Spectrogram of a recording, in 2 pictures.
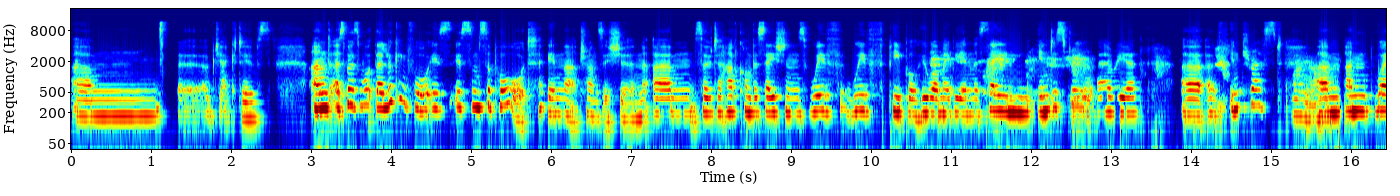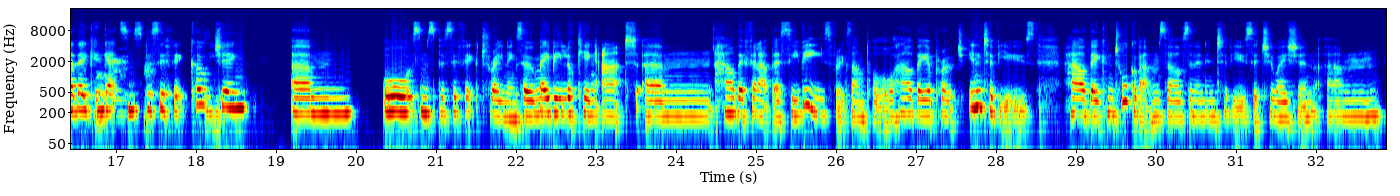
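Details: Adult speaker; typical speech.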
